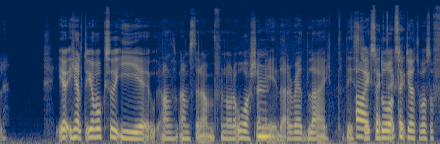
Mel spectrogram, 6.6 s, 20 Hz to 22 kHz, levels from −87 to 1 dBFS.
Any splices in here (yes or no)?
no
